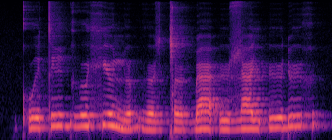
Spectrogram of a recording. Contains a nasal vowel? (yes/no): no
